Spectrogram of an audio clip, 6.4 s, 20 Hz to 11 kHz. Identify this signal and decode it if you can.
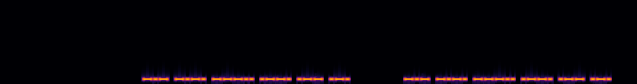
Morse code, heard as a keyed tone, about 46 wpm, 700 Hz. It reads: KC8PWR KC8PWR
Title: USA Call Signs - 6 Characters - Repeated 3x - 45wpm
